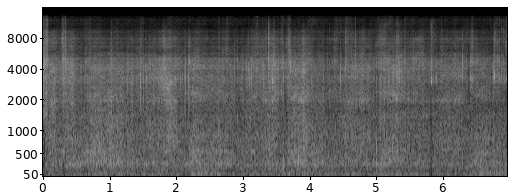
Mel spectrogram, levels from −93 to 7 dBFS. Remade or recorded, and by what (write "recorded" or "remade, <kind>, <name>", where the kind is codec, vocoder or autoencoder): remade, autoencoder, DAC-VAE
